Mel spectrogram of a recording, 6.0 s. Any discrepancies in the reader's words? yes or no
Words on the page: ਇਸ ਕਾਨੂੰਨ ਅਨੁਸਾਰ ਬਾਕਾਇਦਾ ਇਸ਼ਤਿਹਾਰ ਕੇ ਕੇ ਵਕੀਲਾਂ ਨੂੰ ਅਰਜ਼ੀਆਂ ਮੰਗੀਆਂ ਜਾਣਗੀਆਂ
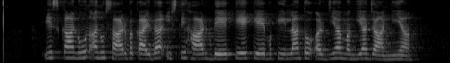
yes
